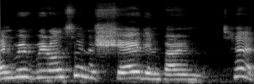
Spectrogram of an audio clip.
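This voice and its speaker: At a fairly quick pace and high pitch, a woman speaks with very wide pitch swings over noticeable background noise. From Middle East. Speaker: DJ and community organizer. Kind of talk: casual lecture-style talk on music history. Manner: code-switching between English and Bangla; halting, with repetitions and fillers.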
